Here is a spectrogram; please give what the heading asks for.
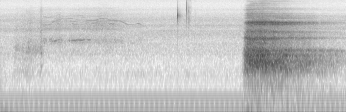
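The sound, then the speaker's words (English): A deep breath is taken during a guided breathing moment. After a quiet stretch with a few faint clicks, a loud, airy exhale starts just past midway and slowly tapers off. “we invite you to just take a deep breath with us now”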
